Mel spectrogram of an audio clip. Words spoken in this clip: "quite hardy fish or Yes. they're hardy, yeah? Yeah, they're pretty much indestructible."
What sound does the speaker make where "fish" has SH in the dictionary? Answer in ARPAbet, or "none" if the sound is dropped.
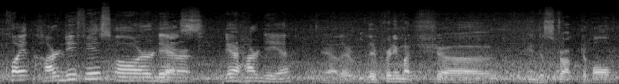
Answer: S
